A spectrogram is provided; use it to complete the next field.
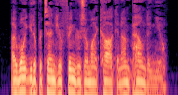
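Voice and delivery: plain reading voice

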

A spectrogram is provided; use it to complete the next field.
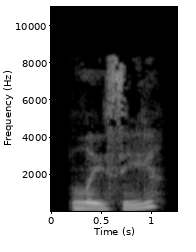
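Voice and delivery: low, quiet voice. Narrator reads a man saying the narrator's name in a warning voice. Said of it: "he said in a warning voice".

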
